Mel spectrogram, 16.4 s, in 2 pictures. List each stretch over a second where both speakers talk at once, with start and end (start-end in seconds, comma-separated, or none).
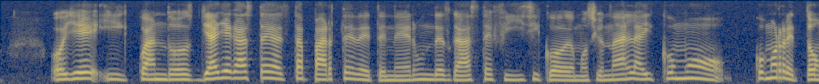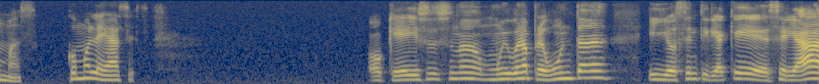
none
